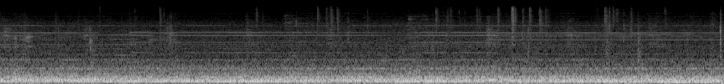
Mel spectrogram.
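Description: A jet engine hums steadily as an airliner taxis.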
